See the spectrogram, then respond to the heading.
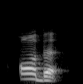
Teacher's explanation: Because I'm putting a sukoon, ignoring the fatha, and ba with a sukoon gets a qalqala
